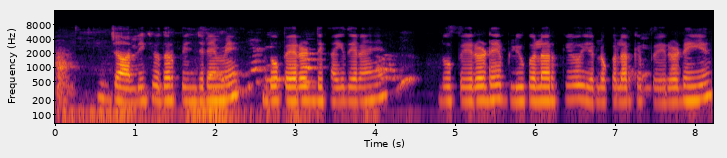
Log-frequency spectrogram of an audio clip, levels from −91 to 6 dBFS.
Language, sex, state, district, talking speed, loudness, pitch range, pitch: Hindi, female, Bihar, Vaishali, 180 wpm, -19 LUFS, 190-200 Hz, 195 Hz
